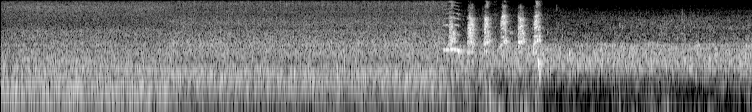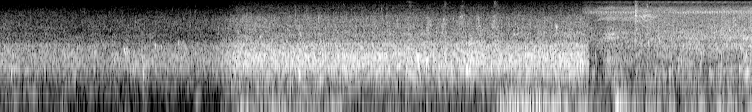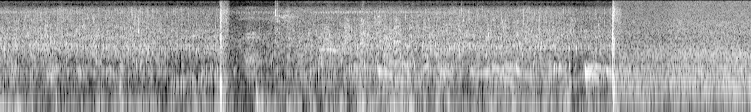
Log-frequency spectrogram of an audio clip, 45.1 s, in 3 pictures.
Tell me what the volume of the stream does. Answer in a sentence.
The loudness of the stream goes up.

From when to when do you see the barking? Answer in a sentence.
The barking can be heard from 8.8 to 10.8 s, from 23.1 to 25.1 s and from 36.5 to 38.4 s.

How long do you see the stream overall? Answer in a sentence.
You can hear the stream for 45 seconds altogether.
